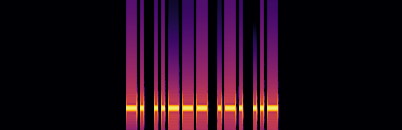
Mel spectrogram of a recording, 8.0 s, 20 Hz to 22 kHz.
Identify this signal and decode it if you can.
Morse code, heard as a keyed tone, about 17 wpm, 700 Hz. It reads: N2RU
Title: USA Call Signs - 4 Characters - Repeated 3x - 17wpm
